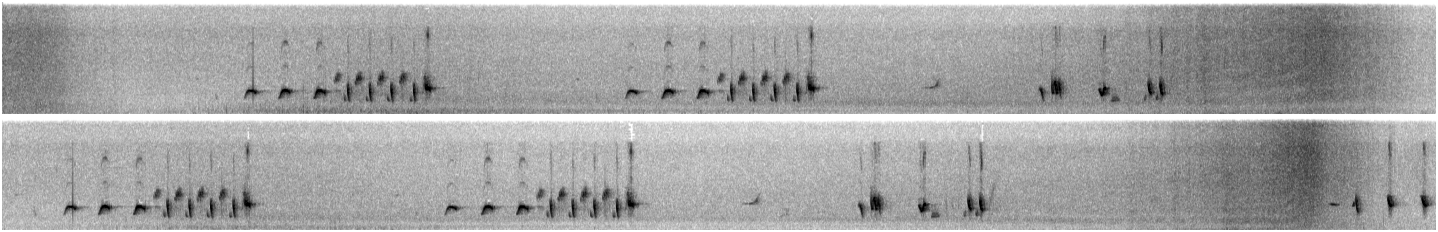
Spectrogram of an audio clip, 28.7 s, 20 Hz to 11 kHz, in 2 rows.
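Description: Small birds chirping in short quick trills, a few groups every few seconds, the whole sequence repeating about every 12 seconds, over a soft rushing noise that swells and fades twice.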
